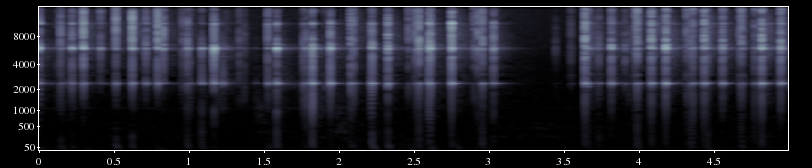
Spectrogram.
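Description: Long nails tap a small, hollow, empty white ceramic cup-shaped jar with a pink and gold pineapple print and an open top. Quick, bright clinking taps ring with a steady high tone, pause briefly after about three seconds of silence-free tapping, then resume at the same brisk pace.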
